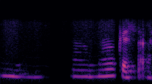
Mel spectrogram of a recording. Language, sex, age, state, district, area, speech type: Malayalam, female, 60+, Kerala, Wayanad, rural, conversation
